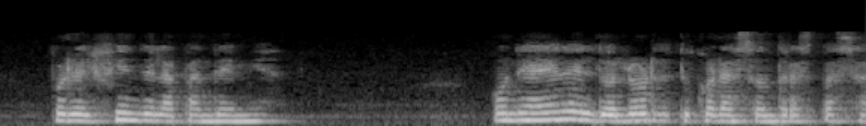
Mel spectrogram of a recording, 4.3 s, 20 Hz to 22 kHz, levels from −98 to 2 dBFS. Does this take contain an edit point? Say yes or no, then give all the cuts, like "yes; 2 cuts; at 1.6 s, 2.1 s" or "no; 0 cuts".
no; 0 cuts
